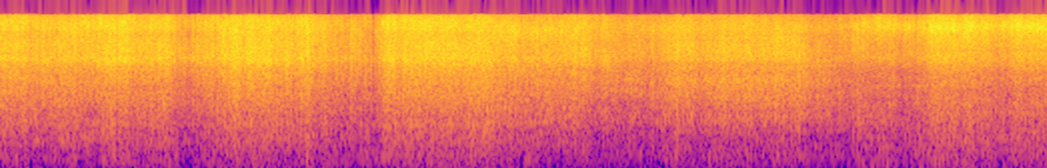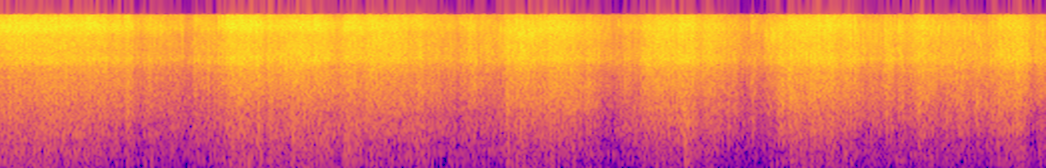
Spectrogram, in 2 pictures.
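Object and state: Nothing is struck.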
